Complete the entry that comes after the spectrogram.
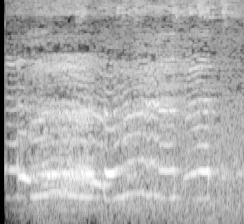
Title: crying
